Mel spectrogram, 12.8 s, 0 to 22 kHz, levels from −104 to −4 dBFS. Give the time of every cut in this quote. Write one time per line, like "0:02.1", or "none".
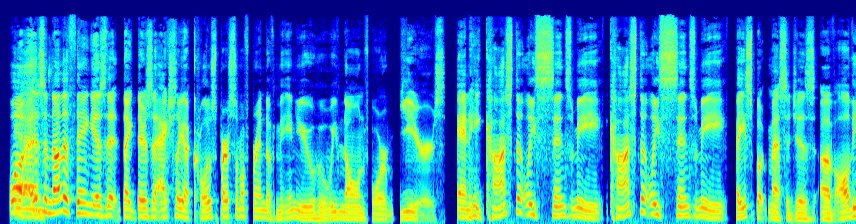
0:06.7
0:09.1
